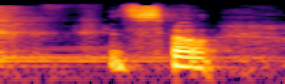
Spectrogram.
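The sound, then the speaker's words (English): A quick, sharp intake of breath, fairly loud, followed right away by a short voiced exclamation from the same person. “And it's very interesting because whenever I remind people to breathe when we're working with horses, I rarely hear someone going, "Well, I am breathing good."”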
